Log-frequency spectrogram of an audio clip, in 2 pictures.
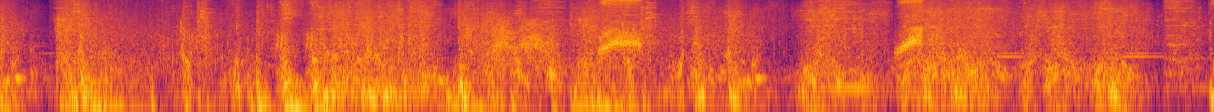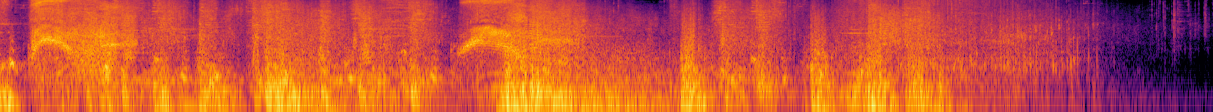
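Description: Heavy blows thud and crash.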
